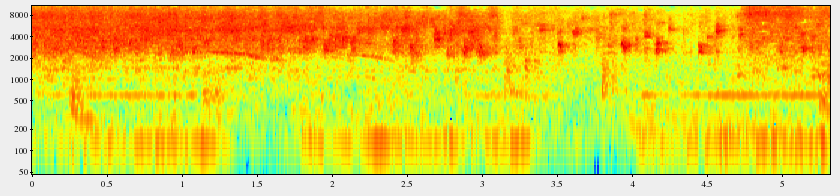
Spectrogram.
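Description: Cassava slices deep-frying in a wok of hot oil: a steady sizzle, with scattered crackles from about three seconds in.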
